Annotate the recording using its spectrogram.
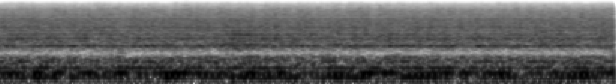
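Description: Smart indoor bike trainer whirring steadily under pedalling: a constant low rumble with a faint hum.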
